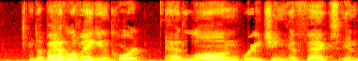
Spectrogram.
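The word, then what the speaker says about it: Agincourt: o u r t I've heard it pronounced aen court and aan Court uh I'm going with aen court excuse me something to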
